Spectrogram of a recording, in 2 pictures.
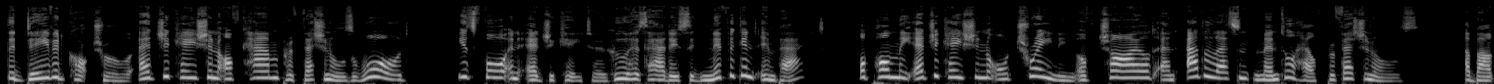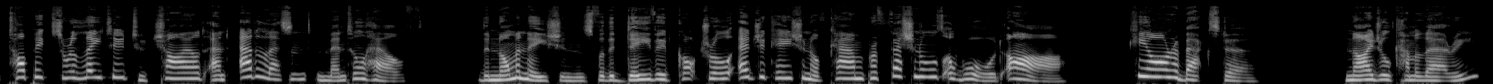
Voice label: Announcer Sample

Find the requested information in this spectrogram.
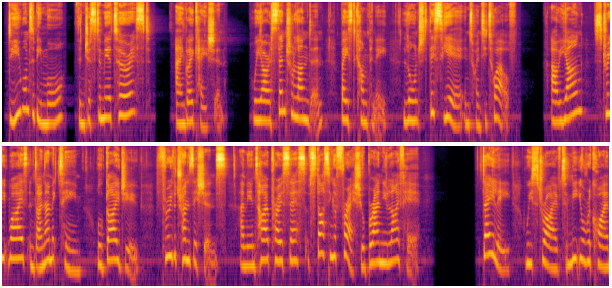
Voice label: Voiceover

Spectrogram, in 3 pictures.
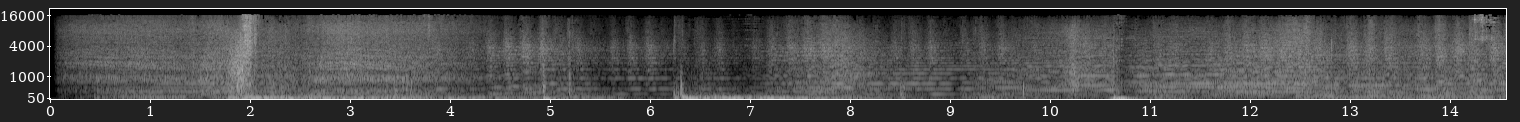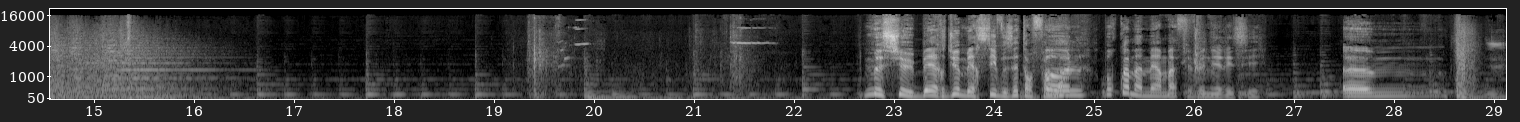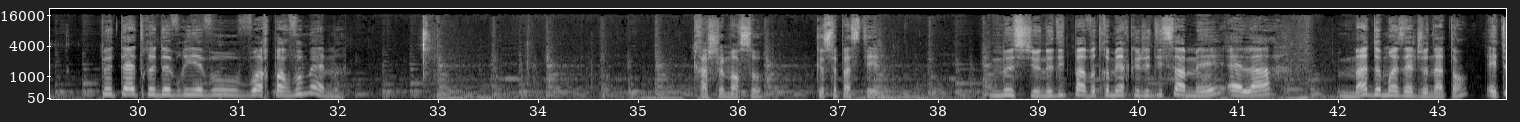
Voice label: Dubbing serie, male voice actor; Character / Cartoon

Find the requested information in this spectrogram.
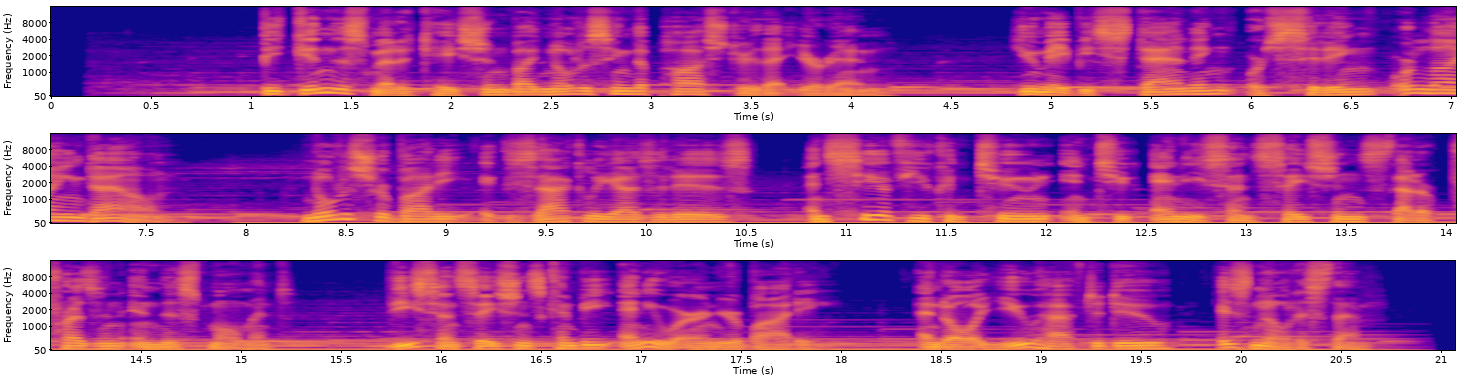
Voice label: Meditation

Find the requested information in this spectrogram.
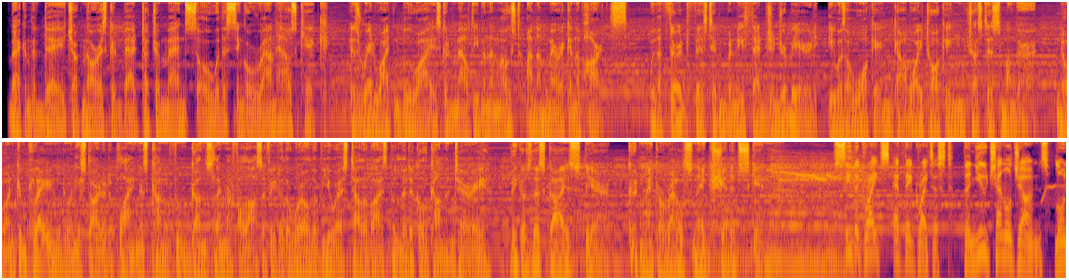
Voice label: Accents

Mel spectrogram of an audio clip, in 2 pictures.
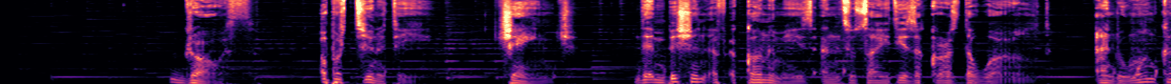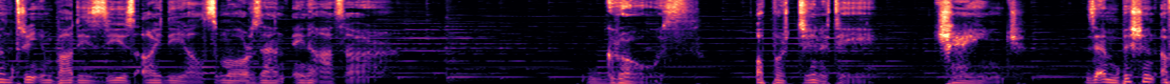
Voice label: Event Launch English Arabic Accent; Event Launch Film

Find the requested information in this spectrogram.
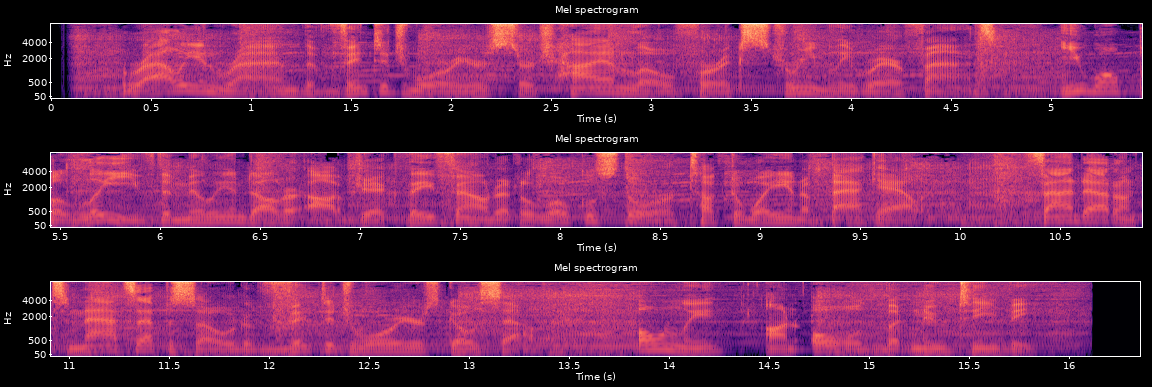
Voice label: Television Spot

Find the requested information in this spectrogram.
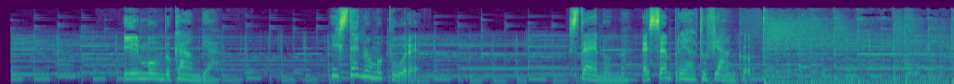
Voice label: Corporate-video; Stanhome

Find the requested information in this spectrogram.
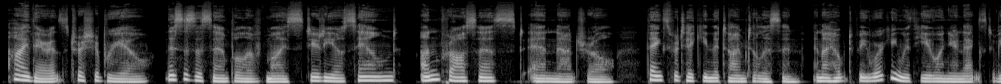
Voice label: studio sound quality

